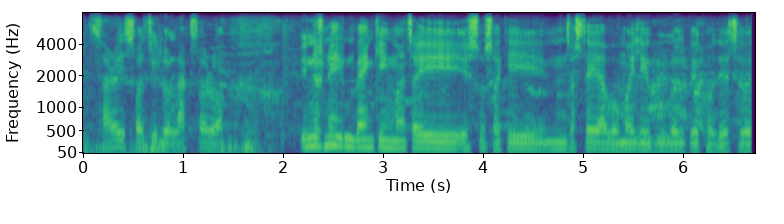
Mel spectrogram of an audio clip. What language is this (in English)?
Nepali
